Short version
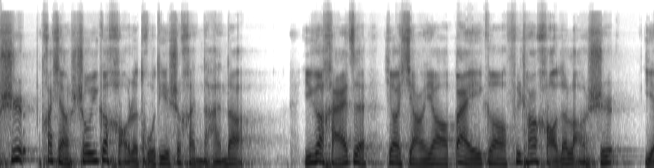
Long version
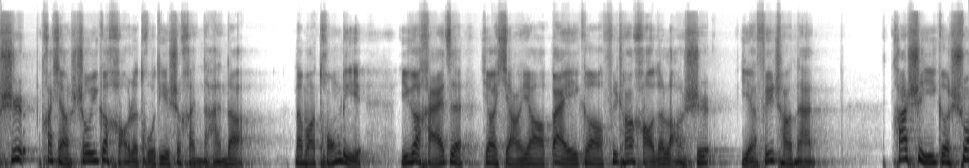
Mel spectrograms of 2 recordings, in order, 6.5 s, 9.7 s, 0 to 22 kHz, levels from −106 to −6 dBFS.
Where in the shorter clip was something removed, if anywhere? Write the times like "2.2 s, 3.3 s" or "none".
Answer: 2.9 s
